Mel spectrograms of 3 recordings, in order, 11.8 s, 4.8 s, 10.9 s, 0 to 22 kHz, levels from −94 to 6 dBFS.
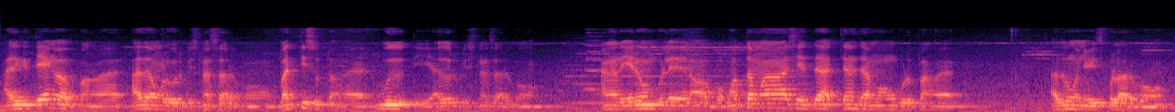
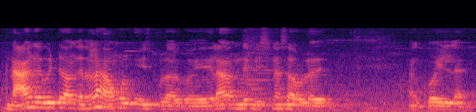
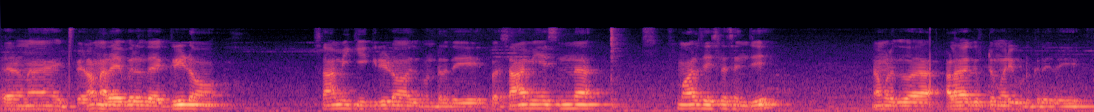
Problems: background sounds at intervals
